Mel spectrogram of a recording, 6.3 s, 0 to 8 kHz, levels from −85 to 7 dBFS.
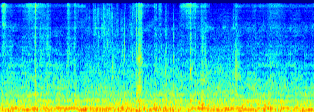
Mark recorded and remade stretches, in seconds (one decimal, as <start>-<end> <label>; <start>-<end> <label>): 0.0-1.7 remade; 1.7-2.7 recorded; 2.7-3.1 remade; 3.1-3.6 recorded; 3.6-4.2 remade; 4.2-4.7 recorded; 4.7-6.3 remade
